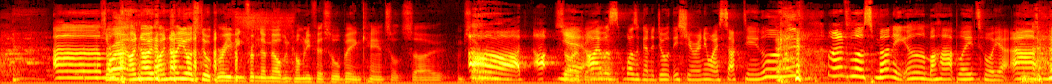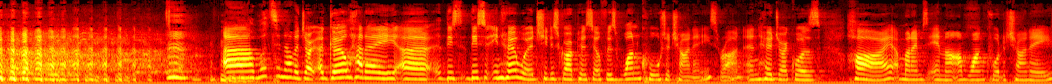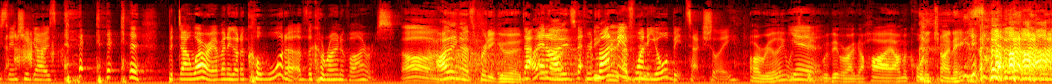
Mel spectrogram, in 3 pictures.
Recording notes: We're live in Brisbane. We battle with the audience for a little while.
